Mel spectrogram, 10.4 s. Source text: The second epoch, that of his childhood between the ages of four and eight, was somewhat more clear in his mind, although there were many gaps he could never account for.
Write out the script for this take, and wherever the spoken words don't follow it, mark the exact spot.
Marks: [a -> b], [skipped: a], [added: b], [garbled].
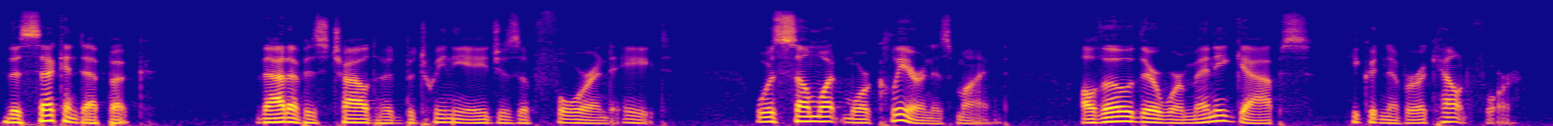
The second epoch, that of his childhood between the ages of four and eight, was somewhat more clear in his mind, although there were many gaps he could never account for.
